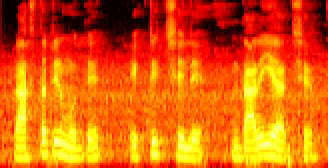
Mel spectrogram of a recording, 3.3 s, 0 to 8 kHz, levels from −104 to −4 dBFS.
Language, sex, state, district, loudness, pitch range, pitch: Bengali, male, West Bengal, Alipurduar, -21 LUFS, 130-175 Hz, 140 Hz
